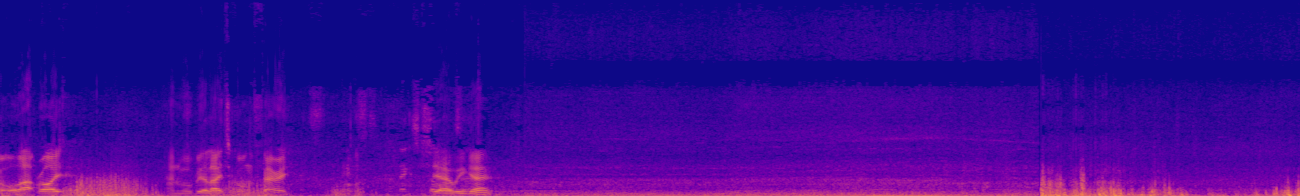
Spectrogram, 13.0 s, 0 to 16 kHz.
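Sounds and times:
lorry diesel engine rumbling: 0:05.0 - 0:13.0.

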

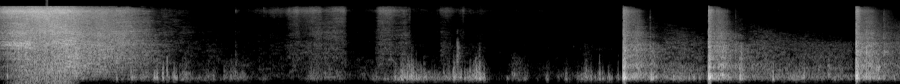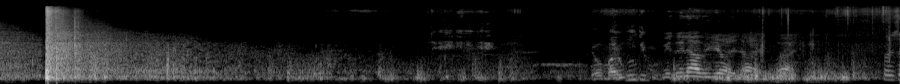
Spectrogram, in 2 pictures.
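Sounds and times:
fireworks fizzing: 0:00.0 - 0:04.2, 0:06.2 - 0:18.0
fireworks bangs with echo: 0:06.2 - 0:13.3.

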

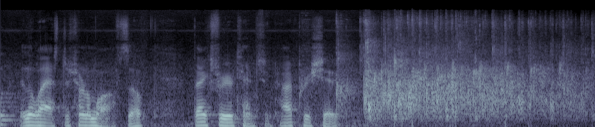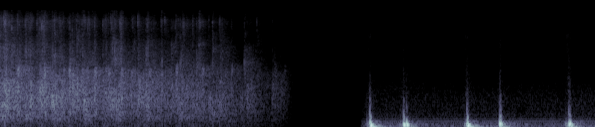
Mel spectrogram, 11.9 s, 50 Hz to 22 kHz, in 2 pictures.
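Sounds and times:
audience applause: 0:03.4 - 0:08.9
heartbeat thumps: 0:09.6 - 0:11.9.

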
